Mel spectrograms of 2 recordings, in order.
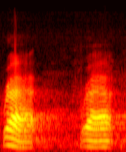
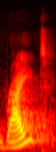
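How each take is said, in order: First: "Rat, rat" with the I flattened to a short ah, no glide; Southern flat I. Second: "right" with a full long I glide, rye-eet; standard long I. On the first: Retold or imitated. Speaker imitating how the Alabama audience says "Rat", flat I. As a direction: mimic the locals saying "Rat" for right. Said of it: "You say what?". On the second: Shown as a demonstration. Speaker showing her own "right" to the audience, long I. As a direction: say "right" with the diphthong clearly gliding. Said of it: "you guys don't have a long I".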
